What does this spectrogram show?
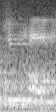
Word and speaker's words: Duquesne: Girl: Duquesne University. (pronounced Doo-cane) And I was classically trained, But I love musical theatre, And I'm exploring Where I might go...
